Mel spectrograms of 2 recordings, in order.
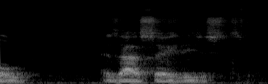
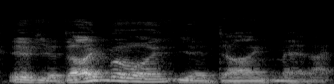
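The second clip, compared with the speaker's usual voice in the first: loud, high, drawn-out mock London accent; hammed-up London accent, slow and loud; 4 semitones higher, 9 dB louder, slower than usual. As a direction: stretch it out in exaggerated put-on London vowels. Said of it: "a little bit like, you know, from London".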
